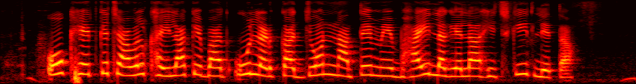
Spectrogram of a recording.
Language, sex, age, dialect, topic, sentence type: Bhojpuri, female, <18, Southern / Standard, agriculture, question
